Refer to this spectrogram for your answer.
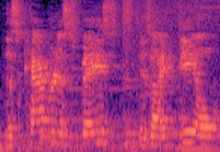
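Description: This scripted yacht walkthrough comes from a middle-aged man whose voice sits high, steady and unhurried, as he enthusiastically describes each space, cabins to open deck, raising his volume outside. The sound is roomy and off-mic, recorded from afar, with music underneath.

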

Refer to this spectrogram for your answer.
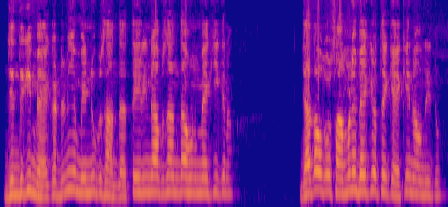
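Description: A man's voice: high voice, rapid-fire, dull audio, close to an everyday voice. An actor playing an angry grown son who argues bitterly with his mother in a short film drama. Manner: bitter, confrontational.

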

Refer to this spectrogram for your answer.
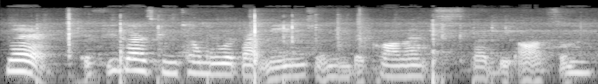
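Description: A let's play gamer rambles through casual commentary on a block-building game, correcting himself and breaking into sudden excited outbursts. His voice is medium-pitched at a normal speed, recorded at a home computer with background noise.

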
